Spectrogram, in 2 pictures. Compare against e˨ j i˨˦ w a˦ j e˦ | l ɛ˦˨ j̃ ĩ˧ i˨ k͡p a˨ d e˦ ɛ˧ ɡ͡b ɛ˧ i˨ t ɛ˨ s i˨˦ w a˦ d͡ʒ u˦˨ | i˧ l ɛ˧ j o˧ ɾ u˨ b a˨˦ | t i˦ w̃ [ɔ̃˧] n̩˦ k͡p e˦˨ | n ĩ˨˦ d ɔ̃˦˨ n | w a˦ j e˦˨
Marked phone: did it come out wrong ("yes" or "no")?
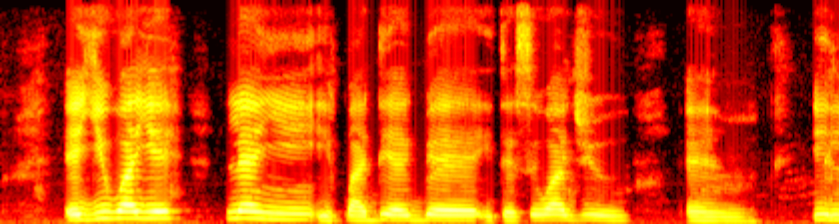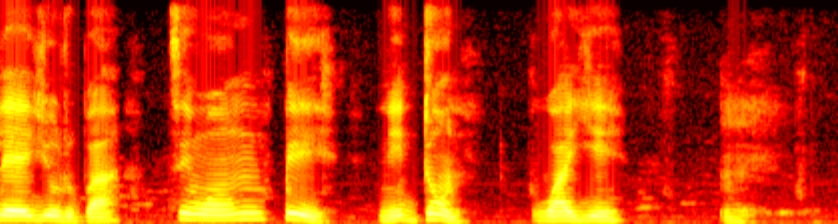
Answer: no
